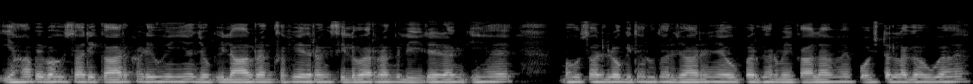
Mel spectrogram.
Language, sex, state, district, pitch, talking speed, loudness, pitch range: Hindi, male, Bihar, Bhagalpur, 115 Hz, 230 wpm, -26 LUFS, 110-115 Hz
